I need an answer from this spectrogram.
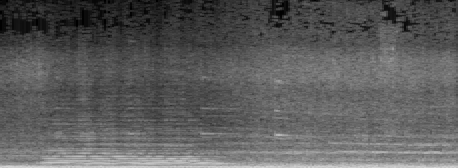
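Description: CSX freight locomotive's air horn sounding one long blast, from about half a second in until about two and a half seconds in, over the heavy rumble of diesel locomotives passing close. The rumble carries on after the horn stops.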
